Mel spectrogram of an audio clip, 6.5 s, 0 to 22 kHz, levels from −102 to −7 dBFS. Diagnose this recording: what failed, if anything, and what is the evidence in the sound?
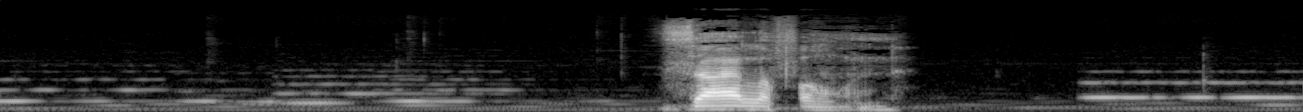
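A speech-tuned noise suppressor in call processing was left on for non-speech sound, swinging gain by around 20 dB, so sustained parts pump and thin.

Sound cut by the noise suppressor shows at 0.23–1.3 s, 2.36–3.31 s and 4.54–5.41 s. Steady content, mistaken for noise, sinks by about 12, 11 and 12 dB.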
